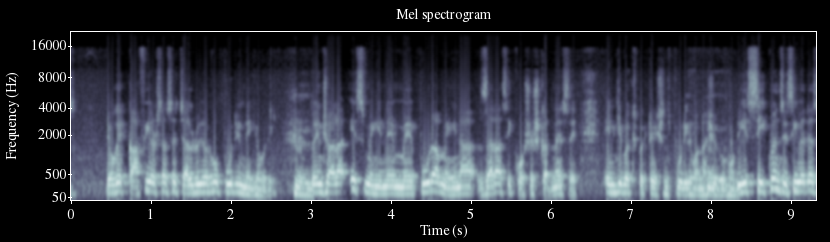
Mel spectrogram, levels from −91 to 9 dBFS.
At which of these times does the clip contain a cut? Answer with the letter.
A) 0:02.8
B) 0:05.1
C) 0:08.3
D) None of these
C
